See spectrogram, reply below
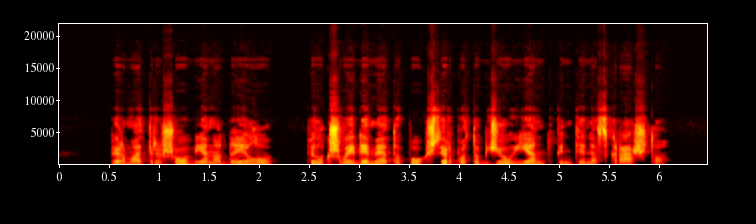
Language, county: Lithuanian, Vilnius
